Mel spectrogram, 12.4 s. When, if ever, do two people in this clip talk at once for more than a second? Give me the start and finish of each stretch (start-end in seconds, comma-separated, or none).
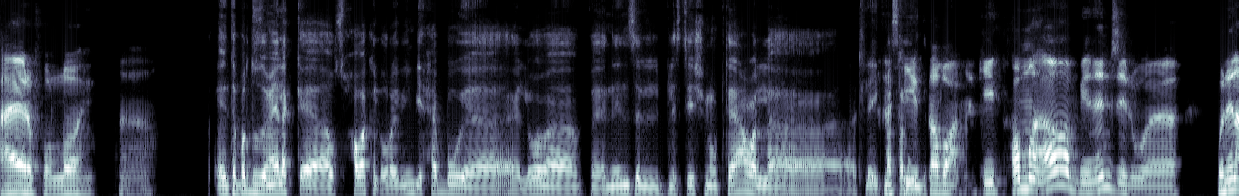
none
